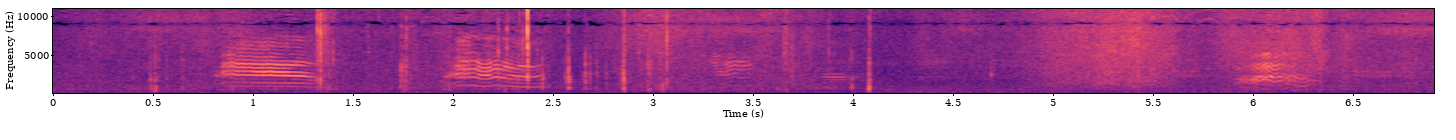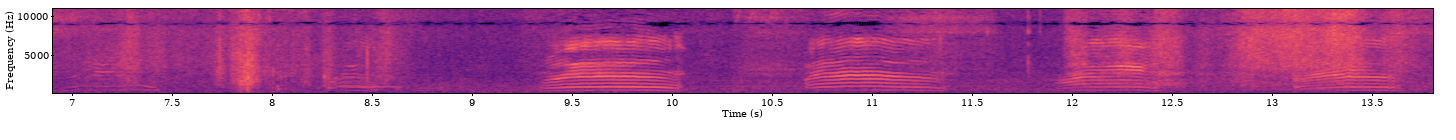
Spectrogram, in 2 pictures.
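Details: Chatty female stray cat in a park car park. Human talk and clicks come first, then four loud, arched meows arrive in a steady series over the last few seconds.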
